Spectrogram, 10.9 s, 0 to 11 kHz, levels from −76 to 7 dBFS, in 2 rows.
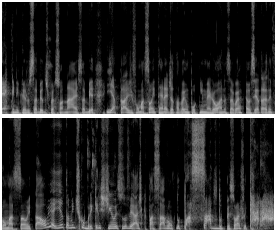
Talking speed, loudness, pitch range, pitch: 260 wpm, -21 LUFS, 115-170 Hz, 135 Hz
